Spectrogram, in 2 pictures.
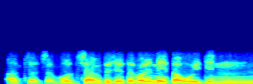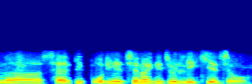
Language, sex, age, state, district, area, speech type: Bengali, male, 18-30, West Bengal, Darjeeling, rural, conversation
